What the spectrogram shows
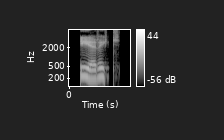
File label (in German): "erik", skandinavische jungennamen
